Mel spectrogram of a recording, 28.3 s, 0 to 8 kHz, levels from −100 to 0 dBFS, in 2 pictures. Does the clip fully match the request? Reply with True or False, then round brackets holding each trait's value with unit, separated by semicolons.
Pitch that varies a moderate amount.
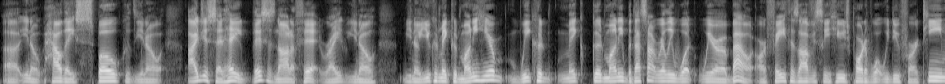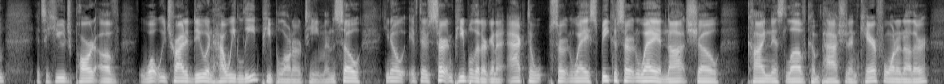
True (3.4 semitones)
